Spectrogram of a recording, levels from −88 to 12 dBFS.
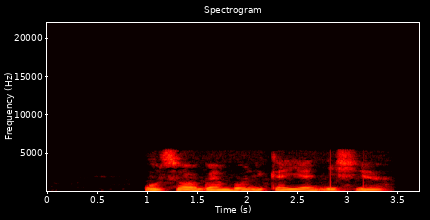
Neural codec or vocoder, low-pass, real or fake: none; 5.4 kHz; real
